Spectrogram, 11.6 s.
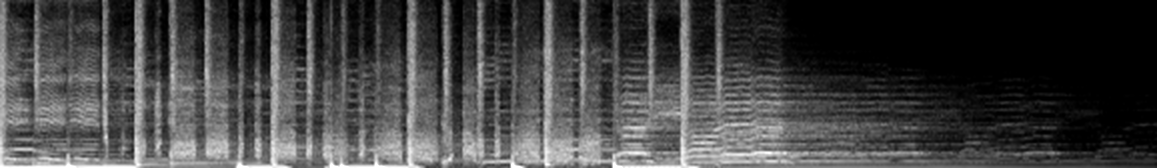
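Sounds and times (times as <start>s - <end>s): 
rap music: 0.0s - 7.2s.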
